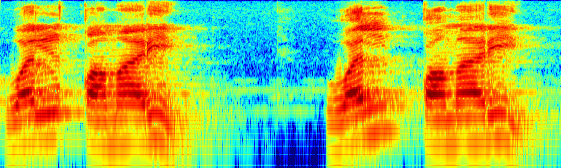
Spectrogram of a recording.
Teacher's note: اس کے علاوہ مثال والقمری، یہاں پر یہ الف لام ہے اور الف لام کے بعد آپ کے سامنے یہ قاف آ رہا ہے، تو یہ ظاہر کر کے پڑھیں گے الف لام کو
